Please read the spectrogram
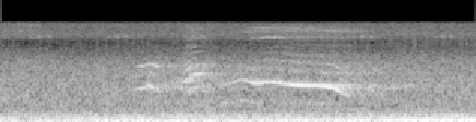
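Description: A high-pitched whining vocal sound that wavers and then slides down in pitch, lasting about a second, over a steady low rumble.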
